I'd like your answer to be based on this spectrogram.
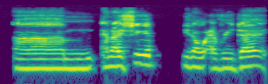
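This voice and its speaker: This man speaks with a New York accent at a fairly high pitch. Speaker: peer specialist. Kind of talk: webinar discussion. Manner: halting.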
